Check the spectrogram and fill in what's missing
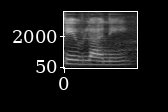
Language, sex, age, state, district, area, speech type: Sindhi, female, 30-45, Uttar Pradesh, Lucknow, urban, spontaneous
